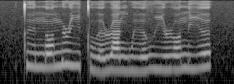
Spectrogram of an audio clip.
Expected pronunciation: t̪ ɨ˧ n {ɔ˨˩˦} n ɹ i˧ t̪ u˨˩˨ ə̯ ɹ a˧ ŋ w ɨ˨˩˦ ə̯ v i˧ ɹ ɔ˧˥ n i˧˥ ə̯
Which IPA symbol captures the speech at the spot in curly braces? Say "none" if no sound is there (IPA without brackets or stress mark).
ɔ˧˥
